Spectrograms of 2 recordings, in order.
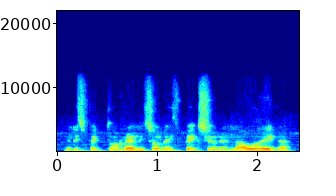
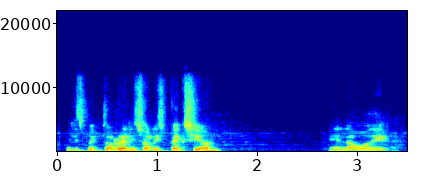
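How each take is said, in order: First: It is read straight through without a pause. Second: It has a pause after "El inspector".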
